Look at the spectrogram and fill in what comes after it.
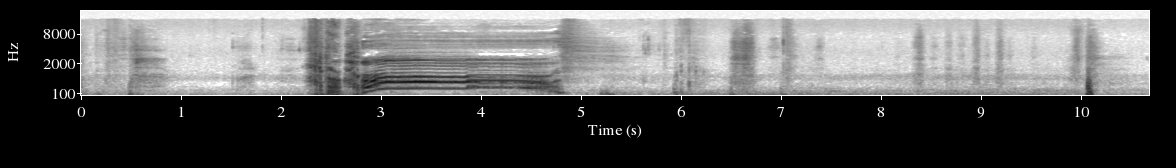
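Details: Pet Alaskan Malamute indoors, fiddling with a phone, gives a steady, drawn-out harmonic howl of about two and a half seconds that holds one pitch and then drops at the end. Quiet room, a faint click afterwards.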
